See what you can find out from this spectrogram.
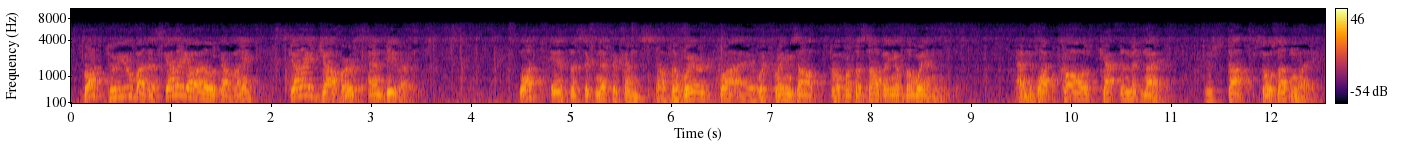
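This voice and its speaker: A man with an American accent announces a 1940s radio serial for youngsters, chummy and dramatic. His voice sits high and swoops with emphasis. The old recording is echoey, with a steady layer of noise. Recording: echoey, noisy, dull 1940 radio transcription.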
